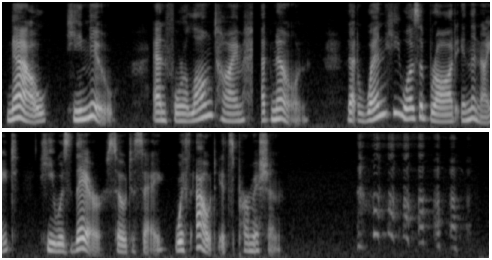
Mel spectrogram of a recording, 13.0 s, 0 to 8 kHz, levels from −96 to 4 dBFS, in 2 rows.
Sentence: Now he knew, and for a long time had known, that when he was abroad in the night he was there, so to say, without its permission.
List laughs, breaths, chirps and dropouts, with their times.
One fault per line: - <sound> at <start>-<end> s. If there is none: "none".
- dropout at 3.3-3.5 s
- laugh at 11.2-12.8 s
